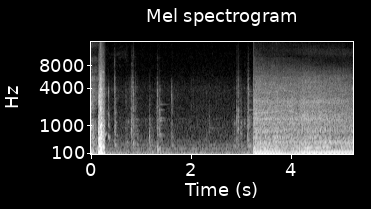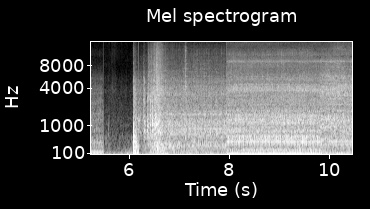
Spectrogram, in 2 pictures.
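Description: A sharp knock near the start, like a vehicle door shutting, then a low, steady engine note. From about six seconds in, the stationary engine powering a centre-pivot irrigation well pump runs loudly and steadily.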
